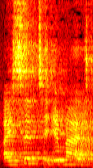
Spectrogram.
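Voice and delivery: usual speaking voice

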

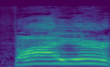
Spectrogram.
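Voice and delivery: high, loud yell of fire; imitated shout. Comedian mimicking a moviegoer shouting during a sad scene, loud yell. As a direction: bellow it like the man in the dark cinema. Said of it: "He's like".

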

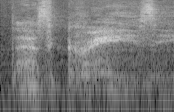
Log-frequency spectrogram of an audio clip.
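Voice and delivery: hushed whisper of awe; whispered aside. Real, not acted. Preacher to congregation, awed whisper aside. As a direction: drop to a breathy whisper.

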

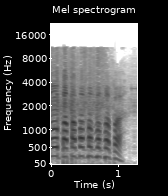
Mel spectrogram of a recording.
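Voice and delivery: rapid high "pá pá pá" gunfire noises; pew-pew mouth gunfire in the heat of play; imitated gunshots. Real, not acted. Mimicking gunfire during a firefight.

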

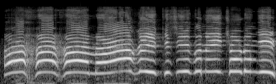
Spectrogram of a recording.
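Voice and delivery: high, loud cackling villainess; menacing ghost lady. Acted. Ghost lady announces she has come for them, menacing shriek.

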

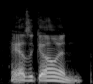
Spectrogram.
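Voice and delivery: high, chirpy mock hello; mock cheery greeting. Man greeting fighting giants, high cheery mock hello. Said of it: "just like".

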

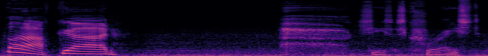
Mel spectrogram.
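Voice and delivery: low, soft, deflated; drained, sinking into a low murmur; weary despair. Real, not acted. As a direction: sigh it out with long pauses. Worn down after outburst.

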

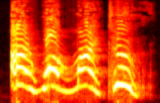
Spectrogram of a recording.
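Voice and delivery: high, loud, drawn-out demand; crying out. A narrator's reading. Little princess whose tooth has disappeared, crying out. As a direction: wail it word by word. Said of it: "cried the little princess".

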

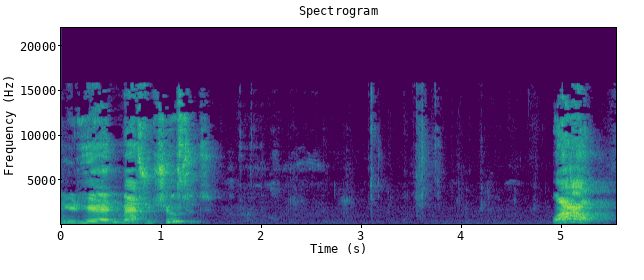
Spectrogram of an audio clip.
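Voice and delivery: speaking with food in mouth; muffled by a mouthful; chewing while talking. Real, not acted. Seen 1: Bites at -1.0, mouth closed and working at start of words.

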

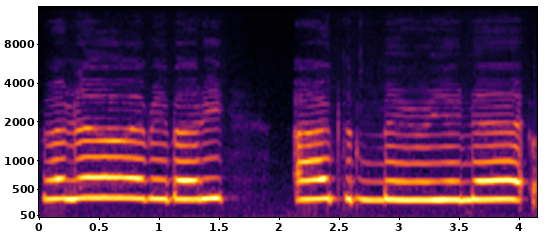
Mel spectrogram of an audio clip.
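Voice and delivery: high, loud drawn-out greeting; marionette character. Acted. Marionette greeting everybody, high loud character voice. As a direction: introduce yourself high and loud, stretching the words. Figure introducing itself in skit.

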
